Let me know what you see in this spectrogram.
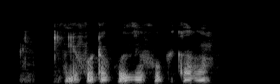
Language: Swahili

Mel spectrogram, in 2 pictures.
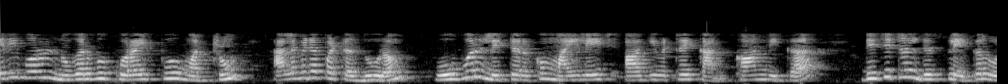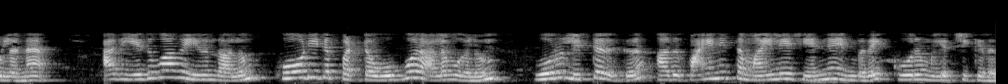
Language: Tamil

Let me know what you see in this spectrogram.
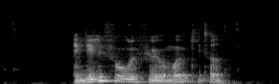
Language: Danish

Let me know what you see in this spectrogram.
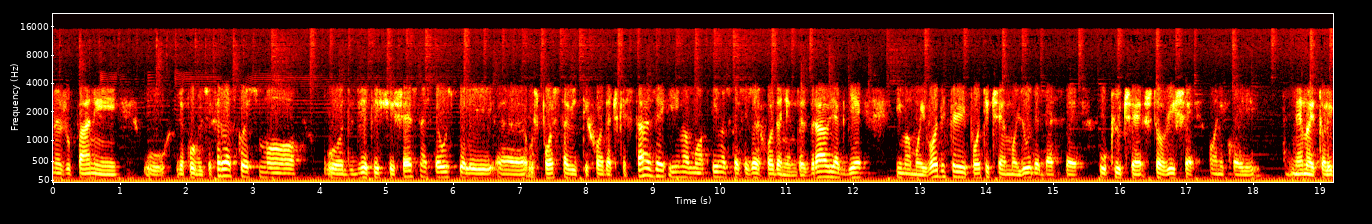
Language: Croatian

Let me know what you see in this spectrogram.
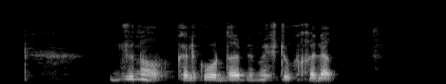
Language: Kalkoti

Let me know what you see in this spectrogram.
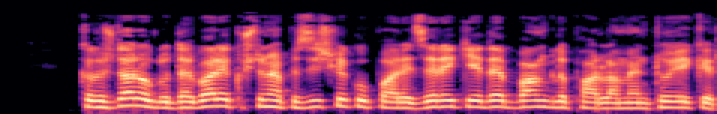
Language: Kurdish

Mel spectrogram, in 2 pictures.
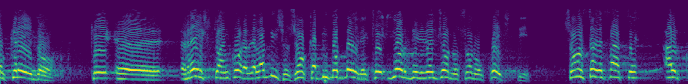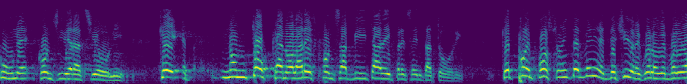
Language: Italian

